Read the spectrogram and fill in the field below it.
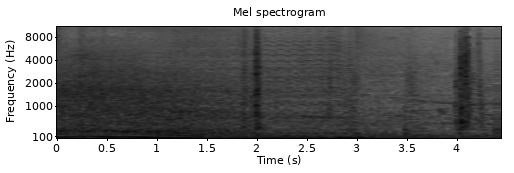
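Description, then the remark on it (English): A van's engine rumbles low and winds down as it screeches to a halt in a street, followed by a couple of sharp clunks like a door, with no voices. “While sweeping the street, Abby is alerted to a van screeching to a halt.”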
